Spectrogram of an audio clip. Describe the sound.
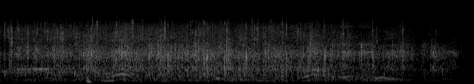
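A crowd claps steadily for several seconds at the mention of a couple's coming 38th year of marriage, a dense, even patter of many hands that thins and fades at the end, with faint voices murmuring underneath.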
